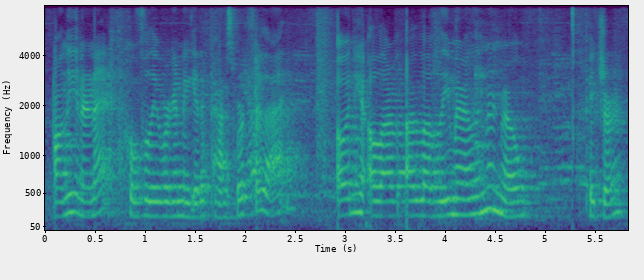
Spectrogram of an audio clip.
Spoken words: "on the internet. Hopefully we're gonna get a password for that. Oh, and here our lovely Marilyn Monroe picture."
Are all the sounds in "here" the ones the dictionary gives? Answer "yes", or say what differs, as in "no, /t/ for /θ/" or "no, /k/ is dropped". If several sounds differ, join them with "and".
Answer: no, /l/ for /ɹ/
